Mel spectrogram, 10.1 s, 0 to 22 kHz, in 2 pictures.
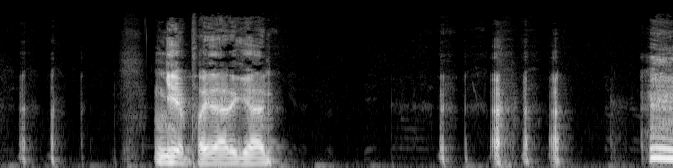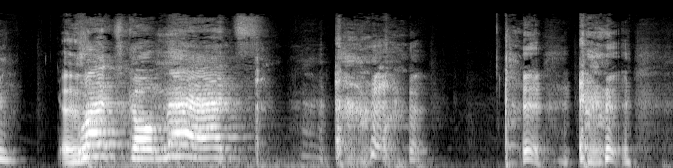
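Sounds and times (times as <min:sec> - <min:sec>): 
speech: 0:01.2 - 0:02.2, 0:04.9 - 0:06.9, 0:09.0 - 0:10.0
laughter: 0:03.2 - 0:04.4
harsh loud coughs: 0:06.9 - 0:10.0.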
